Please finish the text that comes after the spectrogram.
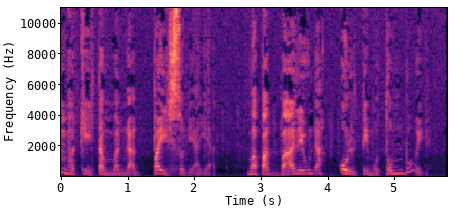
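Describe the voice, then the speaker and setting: A woman acting as a teasing, expressive villager in an Ilocano radio comedy drama. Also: low voice, measured pace, slightly rough, exaggerated voice. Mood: wondering, gossipy.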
